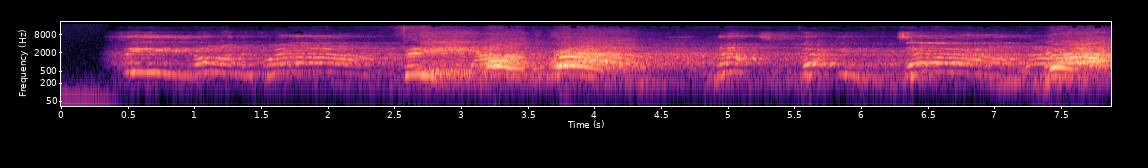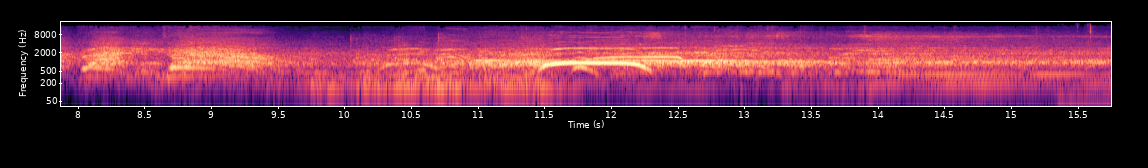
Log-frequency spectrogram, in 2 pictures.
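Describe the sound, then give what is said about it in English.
A large, restless protest crowd in the later afternoon chants and cheers for the march to begin, in loud, overlapping bursts of voices with high whoops, then swells into a steadier, continuous roar of shouting and sustained calls. “Participants became restless later in the afternoon, chanting for the march to begin.”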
